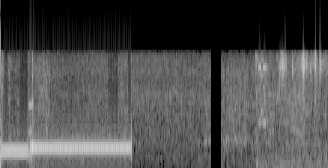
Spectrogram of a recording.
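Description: A telephone line tone sounds while a call is being transferred. One loud, steady tone holds its pitch for about two seconds, then cuts off abruptly and leaves a faint, hissing line with a low hum.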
